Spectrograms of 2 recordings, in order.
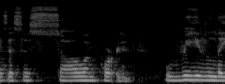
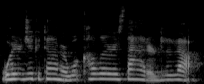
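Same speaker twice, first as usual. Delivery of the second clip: gushing friends; 6 semitones higher than usual. Retold or imitated. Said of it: "all your friends are like".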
